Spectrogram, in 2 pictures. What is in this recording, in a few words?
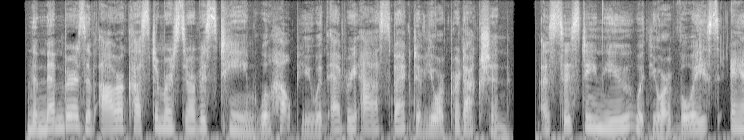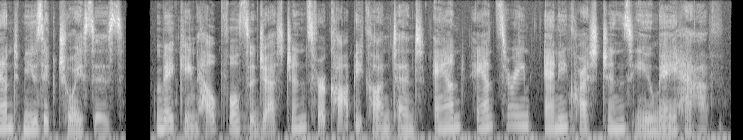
Female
